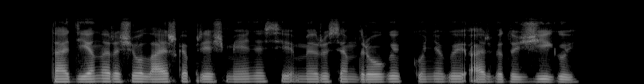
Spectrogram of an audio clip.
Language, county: Lithuanian, Šiauliai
